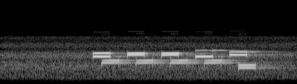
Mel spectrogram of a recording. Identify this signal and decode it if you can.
Multi-frequency trunk signalling (R2, with the far end's replies), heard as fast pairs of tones, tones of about 170 ms, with room echo. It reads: 23375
